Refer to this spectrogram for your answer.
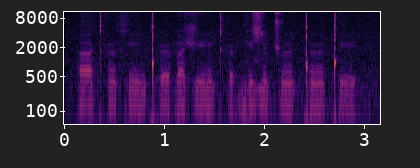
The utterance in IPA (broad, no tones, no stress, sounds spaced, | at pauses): a kʰ œ̃ x ẽ ǃʼ œ ɓ a ʃ e ɾ ẽ kʰ œ ɡ͡b e ʑ ẽ ʈ͡ʂ œ̃ ǃ œ̃ ǃ e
